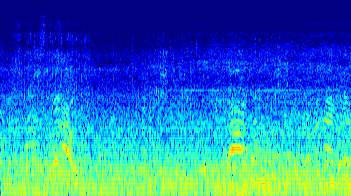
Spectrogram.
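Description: Indistinct murmur of several people talking at a distance, with a voice rising in pitch about a second in and another about three seconds in, over a steady low hum.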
